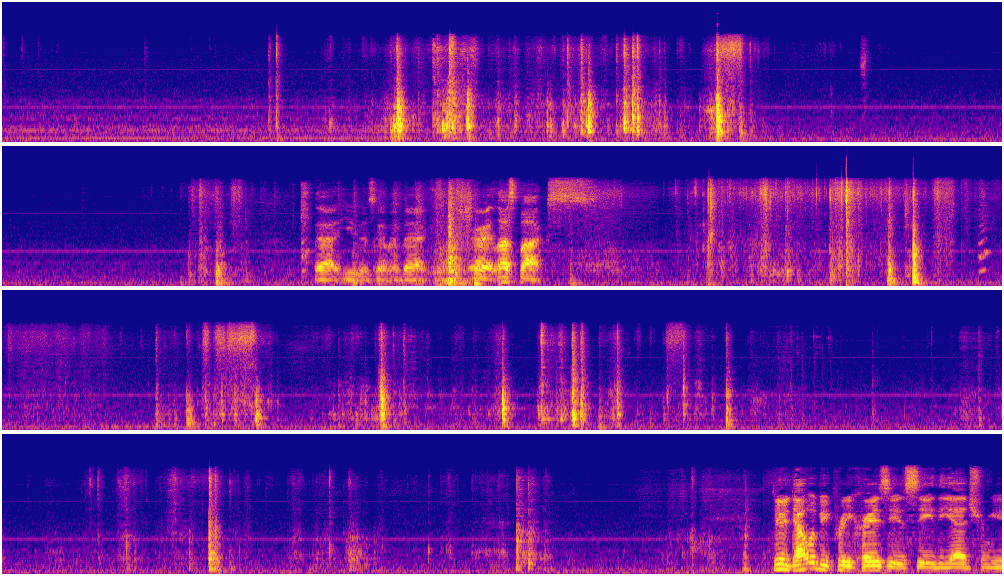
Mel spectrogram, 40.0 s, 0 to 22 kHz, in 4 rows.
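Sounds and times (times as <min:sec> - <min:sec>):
plastic wrap crinkling and tearing: 0:16.7 - 0:20.2.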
